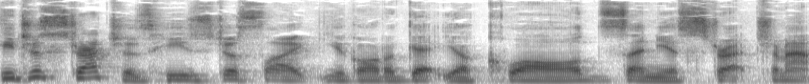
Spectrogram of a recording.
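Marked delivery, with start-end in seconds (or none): 1.6-4.1 poorly done, put-on British accent, male. Imitating a man who posts stretching videos: bad British accent. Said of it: "I can't do a British accent".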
